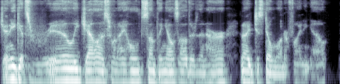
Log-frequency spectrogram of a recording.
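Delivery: soft, hushed half-whispered aside. A character leans over to confide in someone, half-whispering. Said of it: "he leans over and he like whispers".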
